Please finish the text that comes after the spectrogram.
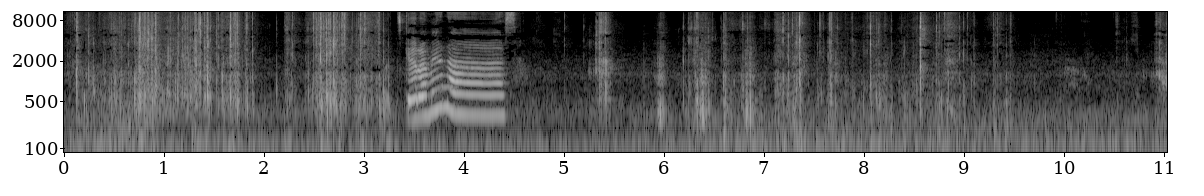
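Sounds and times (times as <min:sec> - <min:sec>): chewing hard pretzels: 0:05.2 - 0:09.6.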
